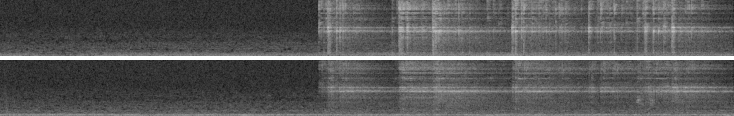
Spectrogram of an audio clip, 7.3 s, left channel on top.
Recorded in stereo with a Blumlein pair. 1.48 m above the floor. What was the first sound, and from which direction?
A clink, 50° left.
